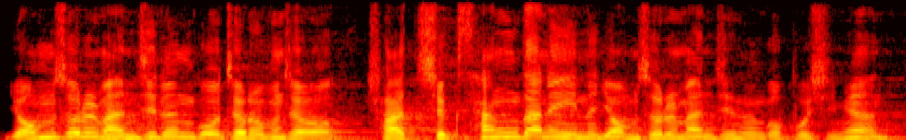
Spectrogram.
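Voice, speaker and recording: A man's voice: high-pitched, fairly quick, a little mellow. A male pastor preaching a sermon, telling a humorous family story and speaking directly to his congregation. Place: church sanctuary.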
